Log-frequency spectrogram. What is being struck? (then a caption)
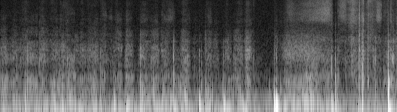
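Small rubber basketball. A small, hollow, inflated red and blue Arizona Wildcats rubber basketball is held in one hand while fingernails scratch over its pebbled surface. The result is a quiet, low, dull rubbery rustle, broken by a couple of sharper, louder thumps near the end.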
